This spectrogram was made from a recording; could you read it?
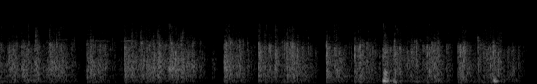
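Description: An audience claps steadily for about five seconds, a dense crackle of many hands with a few brief lulls where the applause dips before swelling again.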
